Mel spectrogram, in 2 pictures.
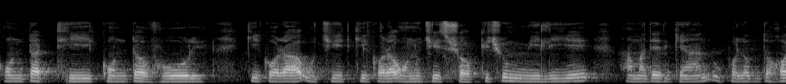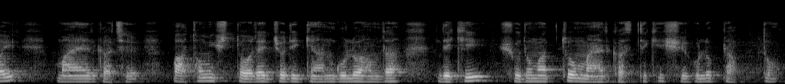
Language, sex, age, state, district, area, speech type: Bengali, male, 30-45, West Bengal, Purulia, urban, spontaneous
